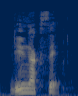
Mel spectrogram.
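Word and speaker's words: ryūgakusei: Ryugakusei. – Es estudiante extranjero o extranjera. – Recuerden que la R inicial de ryugakusei se pronuncia como en pero, no como en perro.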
